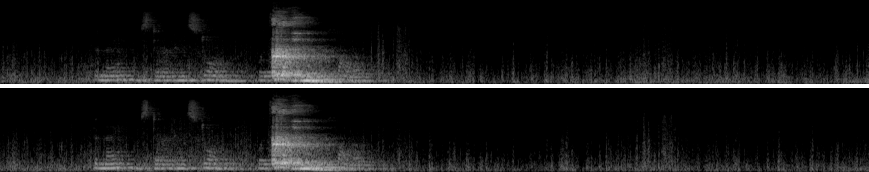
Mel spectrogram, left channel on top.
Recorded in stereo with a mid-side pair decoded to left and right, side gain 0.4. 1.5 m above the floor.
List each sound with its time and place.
0.9 s a woman speaking: 65° right, 1.3 m; by 3.7 s 50° right, 3 m
2.7 s throat clearing: 5° right, 1.7 m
